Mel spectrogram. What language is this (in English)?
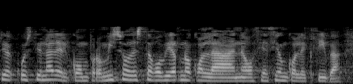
Spanish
